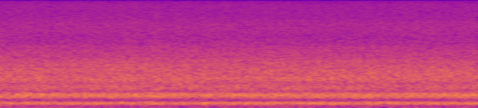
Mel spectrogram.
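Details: Swarm of honeybees being captured into an empty bee hive: a dense, steady droning hum with layered low tones, unbroken for the whole stretch, no other sounds standing out.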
